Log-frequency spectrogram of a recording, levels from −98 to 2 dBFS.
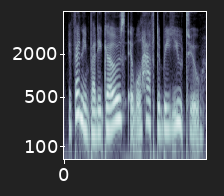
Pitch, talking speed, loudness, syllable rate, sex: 195 Hz, 250 wpm, -17 LUFS, 5.9 syllables/s, female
